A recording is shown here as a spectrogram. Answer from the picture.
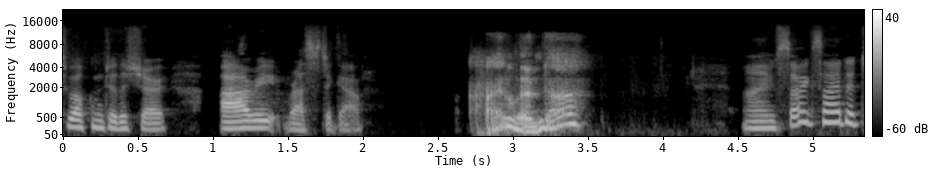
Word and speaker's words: Rastegar: Is that how you pronounce it? Ari Rastegar. Rastegar.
